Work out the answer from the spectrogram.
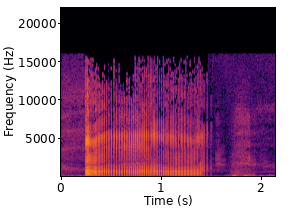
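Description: A loud fart during a tabletop fantasy wargame session: a single sustained buzzy blast lasting over a second, with a sharp onset and a steady vibrating tone before it cuts off.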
